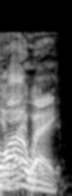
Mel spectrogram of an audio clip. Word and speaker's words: Huawei: I mean, this is the crazy thing about how do you pronounce QA? I'm getting the name wrong. Huawei.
